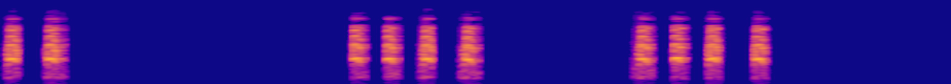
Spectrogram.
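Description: Common Moorhen giving harsh, clipped croaking notes in quick runs of two to four, with silent gaps between runs; nothing else is heard.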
